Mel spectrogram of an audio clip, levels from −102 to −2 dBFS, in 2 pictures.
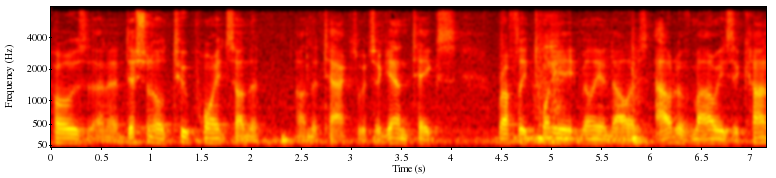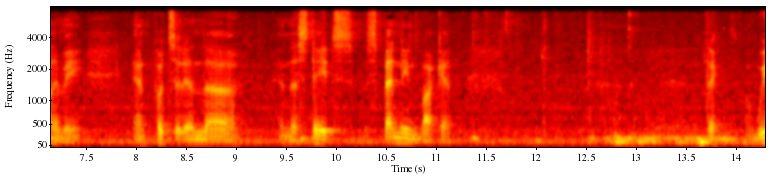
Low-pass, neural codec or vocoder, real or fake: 7.2 kHz; none; real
